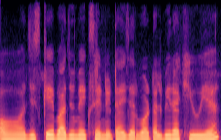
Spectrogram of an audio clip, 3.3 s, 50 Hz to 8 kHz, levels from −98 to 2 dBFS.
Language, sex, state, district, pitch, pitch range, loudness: Hindi, female, Punjab, Kapurthala, 190 Hz, 185-195 Hz, -14 LUFS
